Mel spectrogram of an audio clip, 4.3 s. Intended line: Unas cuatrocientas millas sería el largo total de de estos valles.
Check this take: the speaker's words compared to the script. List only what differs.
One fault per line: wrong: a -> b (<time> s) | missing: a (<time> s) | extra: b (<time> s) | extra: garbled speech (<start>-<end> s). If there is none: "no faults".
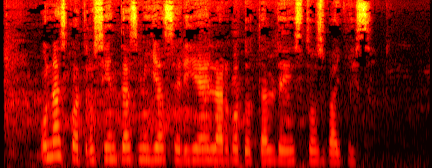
missing: de (2.9 s)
